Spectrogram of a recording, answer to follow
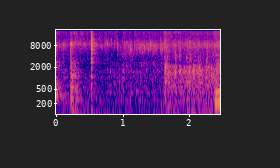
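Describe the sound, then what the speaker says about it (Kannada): Potato curry simmering in a pan makes a quiet, steady bubbling hiss, broken by two sharp clicks near the start and a light scrape toward the end. "ನೀಟಾಗಿ ಕಲಸಿ ಒಂದೆರಡು ನಿಮಿಷ ಕುದಿಸೋಣ"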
